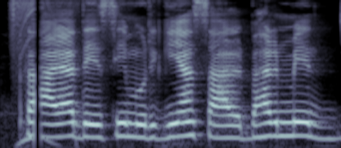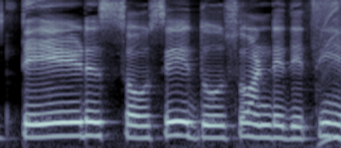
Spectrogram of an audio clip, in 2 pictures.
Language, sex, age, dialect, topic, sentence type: Hindi, female, 18-24, Kanauji Braj Bhasha, agriculture, statement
